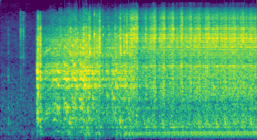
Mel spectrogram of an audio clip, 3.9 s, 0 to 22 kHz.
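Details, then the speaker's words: Audi A6 C5 2.5 TDI V6 (AKE), long-stored non-starter after two injection pump replacements: diesel catches at once into a loud, raw, rattly idle through open pipe; completely clogged catalytic converter had choked it, injection timing also off. "the catalyst was completely clogged or the exhaust gas muffler was nowhere from below it was gone."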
